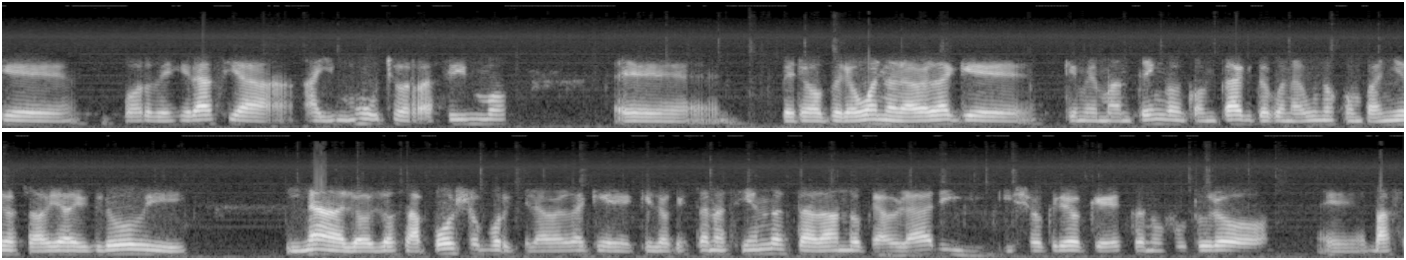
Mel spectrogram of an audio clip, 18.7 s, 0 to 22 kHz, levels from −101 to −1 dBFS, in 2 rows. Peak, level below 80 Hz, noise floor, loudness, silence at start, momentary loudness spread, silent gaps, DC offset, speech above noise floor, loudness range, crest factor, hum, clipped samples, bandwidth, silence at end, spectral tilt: -2 dBFS; -58 dBFS; -53 dBFS; -20 LUFS; 0 s; 15 LU; none; under 0.1%; 34 dB; 4 LU; 18 dB; none; under 0.1%; 9.8 kHz; 0.1 s; -5 dB/octave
